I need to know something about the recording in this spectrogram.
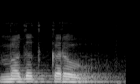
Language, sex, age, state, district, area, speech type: Punjabi, male, 30-45, Punjab, Fatehgarh Sahib, rural, read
